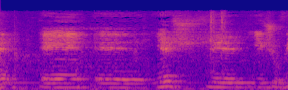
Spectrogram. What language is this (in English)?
Hebrew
